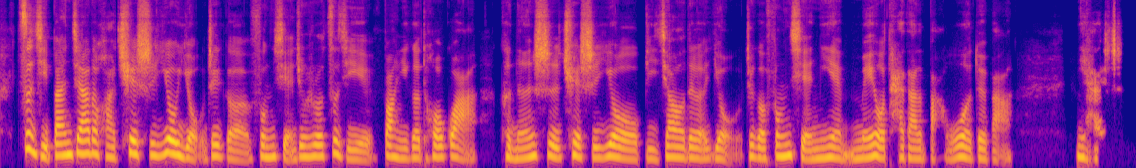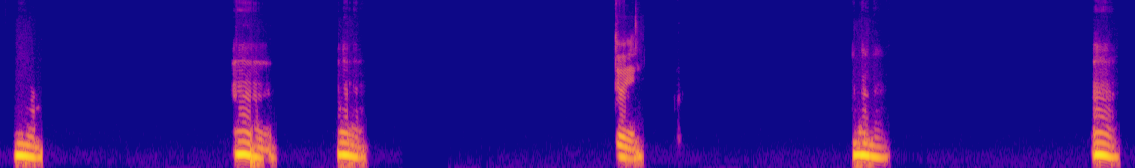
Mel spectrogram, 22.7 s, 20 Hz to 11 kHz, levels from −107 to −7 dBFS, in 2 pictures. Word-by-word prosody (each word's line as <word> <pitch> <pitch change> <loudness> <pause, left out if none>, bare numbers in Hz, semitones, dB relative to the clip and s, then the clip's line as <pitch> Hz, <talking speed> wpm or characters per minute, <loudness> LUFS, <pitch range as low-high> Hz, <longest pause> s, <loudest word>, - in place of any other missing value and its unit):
自 295 -3 +3
己 180 -6 +2
搬 190 +4 +4
家 220 +1 +4
的 220 -2 +2
话 170 -3 -5
确 225 +9 +4
实 200 -2 +2
又 215 +2 +6
有 160 -4 -1
这 180 - -1
个 130 -7 -5
风 170 +3 -2
险。 175 - -3
就 175 0 -1
是 170 - -2
说 180 0 +2
自 215 +5 -2
己 135 -8 -6
放 175 -3 +1
一 150 - -5
个 160 +1 -3
拖 170 -1 -1
挂， 170 -2 -2 0.2
可 170 - -4
能 150 +4 -1
是 180 -2 +3
确 180 +4 +1
实 165 -2 +1
又 155 -5 +1
比 145 0 -9
较 165 +3 0
地 155 -2 -2
有 150 -3 -5
这 180 - -3
个 150 - 0
风 180 +4 0
险， 145 -7 0
你 155 - -2
也 165 -2 0
没 155 +2 -3
有 175 -3 +3
太 160 +1 -5
大 150 -2 -2
的 145 - -6
把 - - -10
握， 160 +3 0
对 145 -1 -4
吧？ - - -9 0.6
你 170 - -1
还 140 - -6
是 - - -4 0.3
嗯。 180 -4 +4 1.9
嗯， 180 -7 +3 0.6
嗯。 185 -5 +2 2.5
对。 175 -1 -3 2.1
嗯。 180 -5 +4 2.0
嗯。 185 -5 +5
170 Hz, 155 characters per minute, -24 LUFS, 155-190 Hz, 2.5 s, 又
